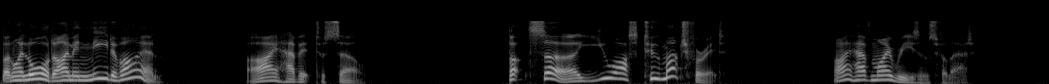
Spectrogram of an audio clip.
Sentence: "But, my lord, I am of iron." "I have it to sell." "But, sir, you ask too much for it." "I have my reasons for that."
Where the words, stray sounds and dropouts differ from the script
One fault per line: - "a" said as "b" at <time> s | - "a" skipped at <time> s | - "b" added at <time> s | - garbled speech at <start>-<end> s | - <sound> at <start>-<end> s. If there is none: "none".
- "in need" added at 0.7 s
